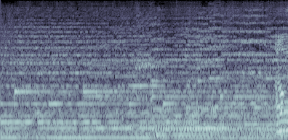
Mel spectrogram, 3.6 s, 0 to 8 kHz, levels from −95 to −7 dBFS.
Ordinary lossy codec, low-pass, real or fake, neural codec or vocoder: Opus, 16 kbps; 7.2 kHz; real; none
